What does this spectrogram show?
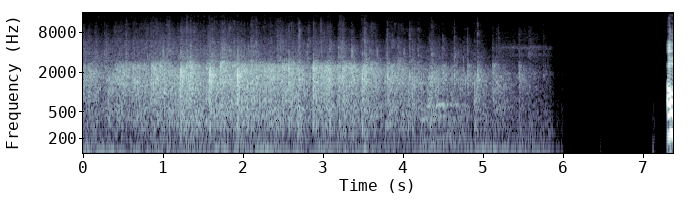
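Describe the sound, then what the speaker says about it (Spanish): A church congregation at a Sunday service claps for the Lord, dense even applause filling the room for several seconds, then thinning and fading into silence before a brief sharp noise at the very end. "Denle un fuerte aplauso pues al Señor esta noche"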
